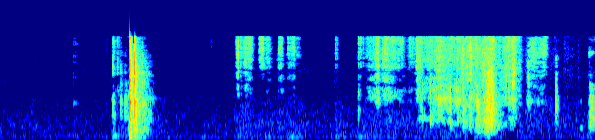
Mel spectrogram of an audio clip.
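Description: A single sharp click about a second in, then faint scratchy rubbing and a longer rustle of a paper worksheet being slid and handled.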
